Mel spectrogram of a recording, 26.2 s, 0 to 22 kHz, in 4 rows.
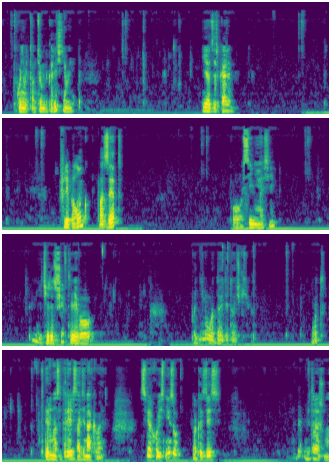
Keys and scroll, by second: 1.4 space, 1.6 Escape, 3.4 m, 6.7 space, 18.9 space, 19.7 ctrl+s, 24.4 F3.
